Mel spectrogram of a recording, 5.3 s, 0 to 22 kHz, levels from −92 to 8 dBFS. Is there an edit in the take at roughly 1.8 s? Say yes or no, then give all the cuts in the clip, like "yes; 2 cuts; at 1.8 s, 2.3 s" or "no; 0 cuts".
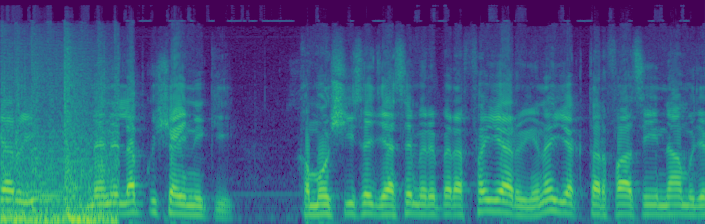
no; 0 cuts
